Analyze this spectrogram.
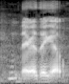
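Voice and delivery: crying. Real, not acted.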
